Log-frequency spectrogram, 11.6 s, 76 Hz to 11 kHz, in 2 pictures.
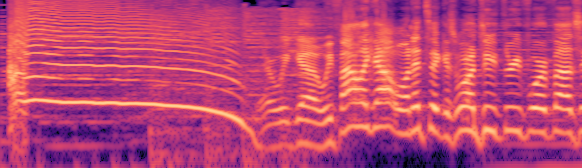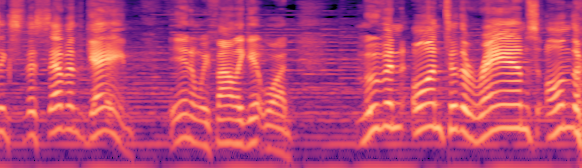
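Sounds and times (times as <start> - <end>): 
wolf howl sound effect: 0.0 - 2.5
speech: 3.0 - 11.6.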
